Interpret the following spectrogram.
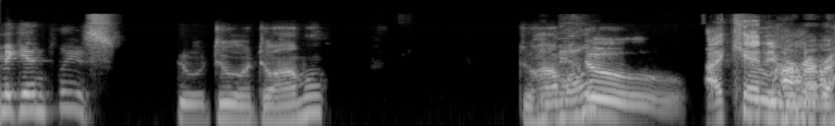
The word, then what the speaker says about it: Duhamel: Can you pronounce that last name again, please? Duhamel?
